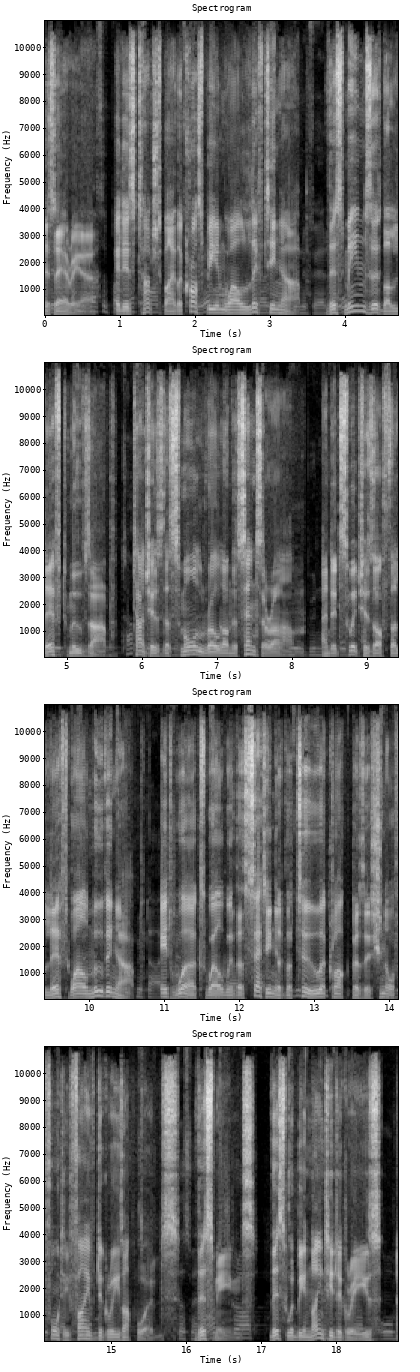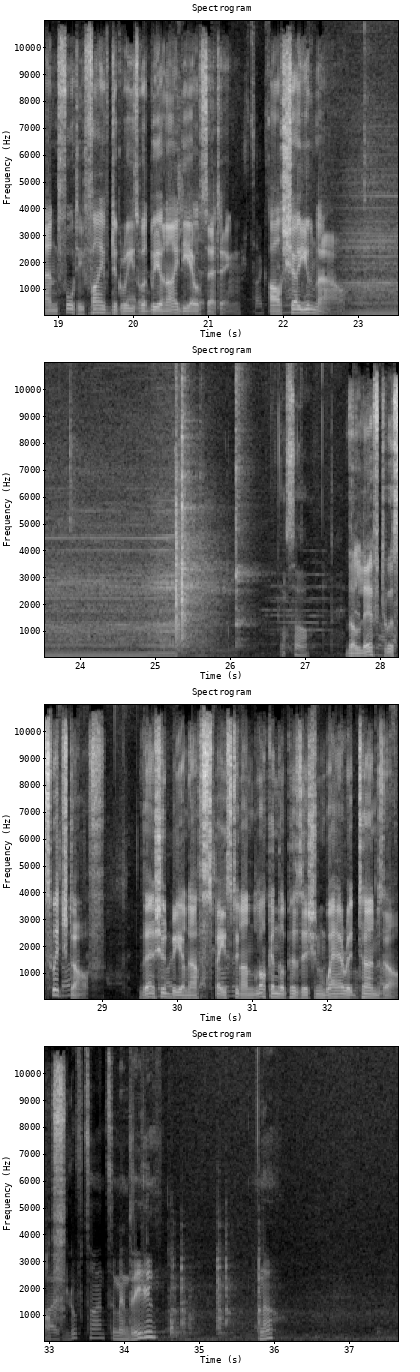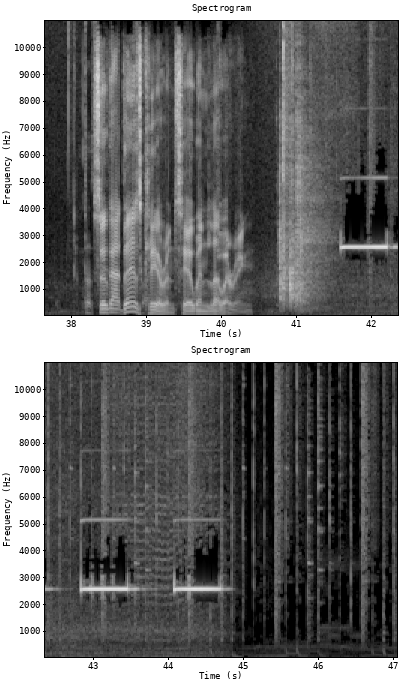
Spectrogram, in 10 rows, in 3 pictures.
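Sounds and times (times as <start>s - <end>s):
warning buzzer beeping: 22.6s - 25.7s, 41.5s - 44.9s
electric lift motor hum: 22.6s - 26.1s.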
